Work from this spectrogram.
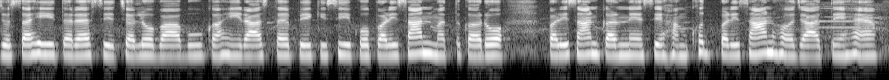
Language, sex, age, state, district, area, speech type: Urdu, female, 45-60, Bihar, Supaul, rural, spontaneous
